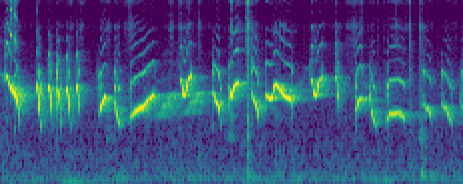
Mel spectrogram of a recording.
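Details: Horsfield's babbler in varied song as masteran audio: a brisk rattle of repeated notes opens, then a flowing run of rising and falling whistles with one sharp click midway.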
